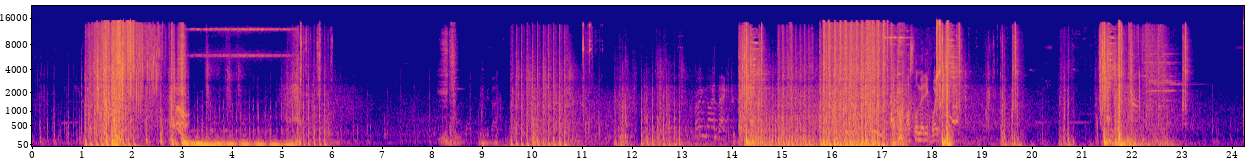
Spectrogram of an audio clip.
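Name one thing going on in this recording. Rapid gunfire bursts out in loud volleys.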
